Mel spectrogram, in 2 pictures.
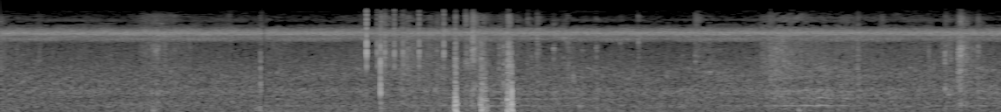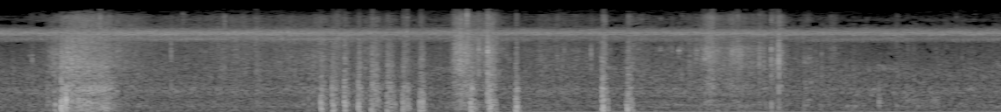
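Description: Insects trilling in a steady, high-pitched drone, with intermittent rustling and crackling of dry leaves, twigs and branches as someone moves through undergrowth picking fruit. The loudest rustle comes about halfway through.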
